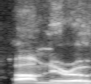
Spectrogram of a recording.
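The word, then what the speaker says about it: Nuro: Nero is a fully autonomous vehicle manufacturer. And Spell that, N-E-R-O, Nero?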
